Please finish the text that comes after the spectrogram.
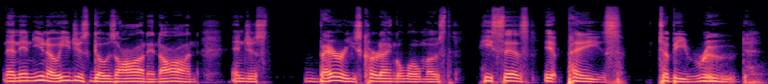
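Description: Casual, slow-paced man reviewing wrestling. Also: fairly high pitch, a little mellow, no echo, studio quality. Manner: rambling, jokey asides. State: voice starting to go. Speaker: wrestling show reviewer, host. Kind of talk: casual spoken review and recap.

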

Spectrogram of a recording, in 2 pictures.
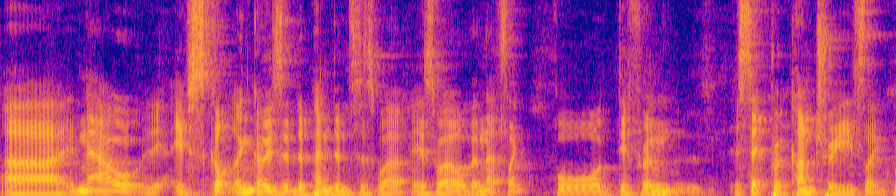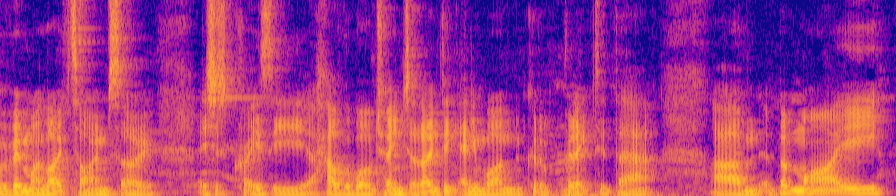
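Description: A man's voice: lowish voice, moderate pace, vocal fry. A man with an English accent, a guest telling his family story in a chatty, rambling way. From England. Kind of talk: casual interview answers.

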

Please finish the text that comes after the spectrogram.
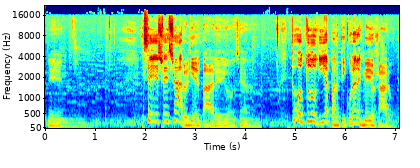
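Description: A man's voice: mid-range voice, wildly swooping pitch, moderate pace, sharp tone. A man with an Argentine accent, co-hosting a casual radio chat with a joking, ironic manner. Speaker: radio show co-host. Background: music playing behind the voice.

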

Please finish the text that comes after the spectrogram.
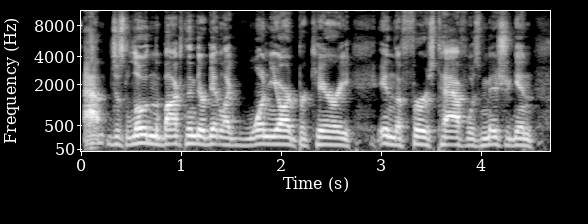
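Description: A man's voice: medium pitch, fairly even intonation, fast talker, fairly bright tone. A man with a Southern American accent hosting a casual college football rundown, rambling and conversational with plenty of fillers. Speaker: college football podcast host. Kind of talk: casual sports commentary.

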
